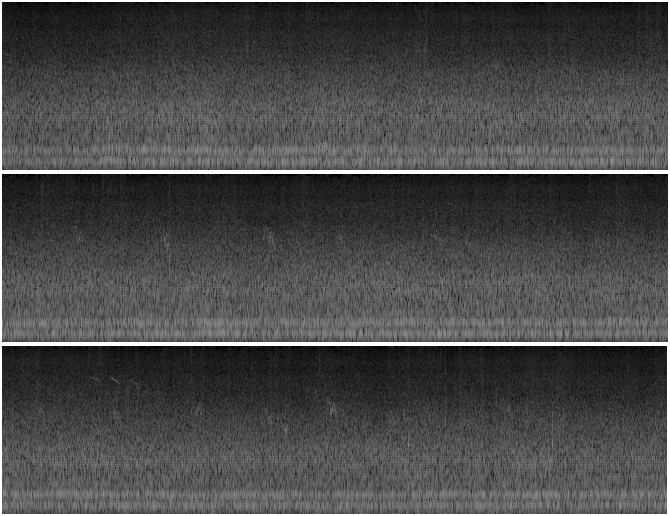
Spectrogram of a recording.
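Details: Swarms of honeybees at their hive during spring bloom. Twenty seconds of steady, rich droning hum from countless wings, overlaid by occasional soft, distant bird chirps.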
